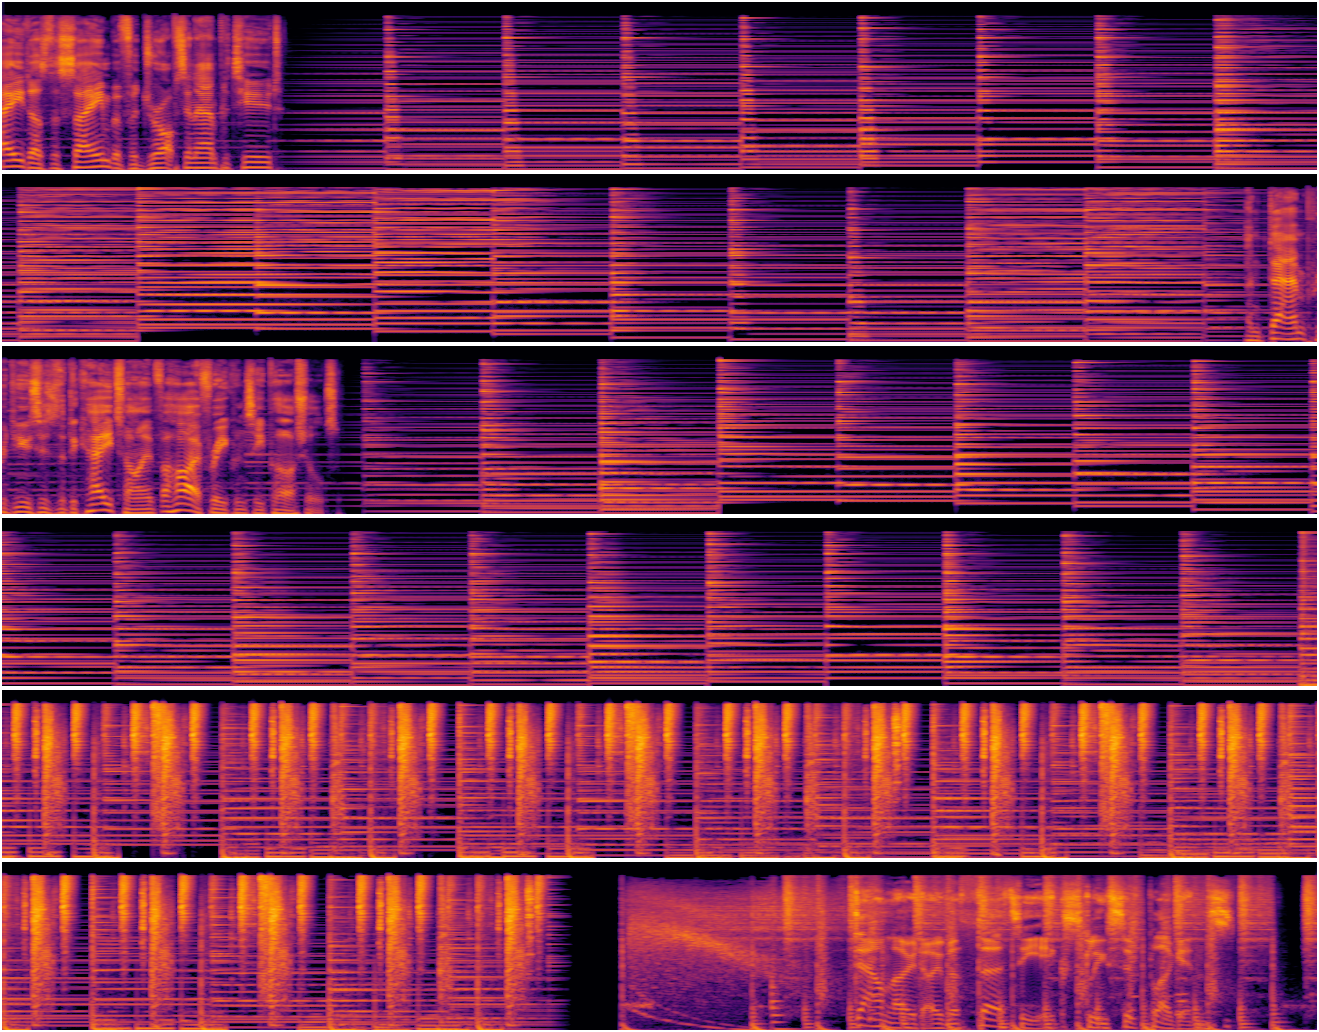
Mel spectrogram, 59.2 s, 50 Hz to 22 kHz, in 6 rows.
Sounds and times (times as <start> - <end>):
Synthesizer: 1.3 - 58.8.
